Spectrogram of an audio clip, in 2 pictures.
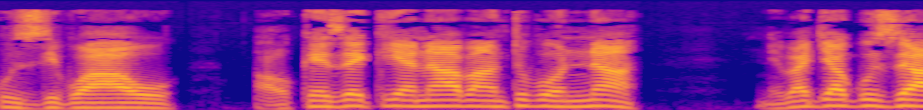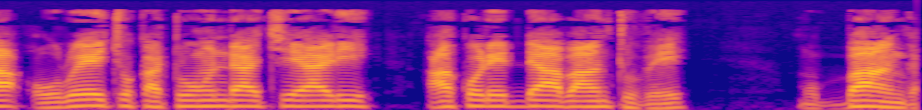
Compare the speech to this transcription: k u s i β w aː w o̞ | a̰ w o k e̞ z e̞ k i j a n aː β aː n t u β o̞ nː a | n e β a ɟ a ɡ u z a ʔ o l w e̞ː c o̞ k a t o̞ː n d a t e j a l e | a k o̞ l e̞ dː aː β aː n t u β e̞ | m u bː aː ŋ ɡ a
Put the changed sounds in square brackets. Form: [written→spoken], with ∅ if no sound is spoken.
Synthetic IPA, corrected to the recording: k u [s→z] i β w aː w o̞ | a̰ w o k e̞ z e̞ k i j a n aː β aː n t u β o̞ nː a | n e β a ɟ a ɡ u z a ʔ o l w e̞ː c o̞ k a t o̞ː n d a [t→c] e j a l [e→i] | a k o̞ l e̞ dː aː β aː n t u β e̞ | m u bː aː ŋ ɡ a

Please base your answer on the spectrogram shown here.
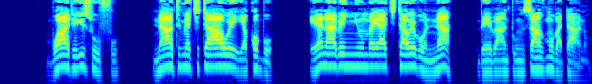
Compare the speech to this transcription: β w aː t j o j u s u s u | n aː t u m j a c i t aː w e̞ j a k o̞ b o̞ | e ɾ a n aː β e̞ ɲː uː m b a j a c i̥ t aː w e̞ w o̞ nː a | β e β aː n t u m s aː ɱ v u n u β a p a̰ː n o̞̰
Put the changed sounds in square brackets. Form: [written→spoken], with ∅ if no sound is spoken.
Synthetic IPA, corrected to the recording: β w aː t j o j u s u [s→f] u | n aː t u m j a c i t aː w e̞ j a k o̞ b o̞ | e ɾ a n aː β e̞ ɲː uː m b a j a c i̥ t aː w e̞ [w→β] o̞ nː a | β e β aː n t u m s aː ɱ v u [n→m] u β a [p→t] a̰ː n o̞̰

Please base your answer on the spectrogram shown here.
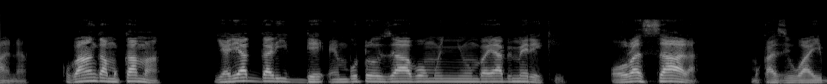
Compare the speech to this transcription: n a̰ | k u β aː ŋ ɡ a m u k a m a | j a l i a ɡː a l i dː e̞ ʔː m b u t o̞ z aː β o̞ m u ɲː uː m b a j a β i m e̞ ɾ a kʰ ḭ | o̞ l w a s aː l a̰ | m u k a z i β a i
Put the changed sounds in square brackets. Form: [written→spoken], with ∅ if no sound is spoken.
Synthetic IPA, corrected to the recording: n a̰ | k u β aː ŋ ɡ a m u k a m a | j a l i a ɡː a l i dː e̞ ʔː m b u t o̞ z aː β o̞ m u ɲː uː m b a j a β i m e̞ ɾ [a→e] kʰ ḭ | o̞ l w a s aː l a̰ | m u k a z i [β→w] a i

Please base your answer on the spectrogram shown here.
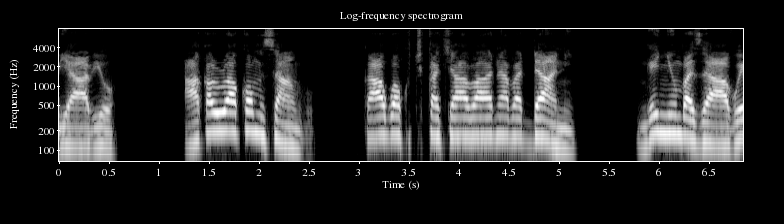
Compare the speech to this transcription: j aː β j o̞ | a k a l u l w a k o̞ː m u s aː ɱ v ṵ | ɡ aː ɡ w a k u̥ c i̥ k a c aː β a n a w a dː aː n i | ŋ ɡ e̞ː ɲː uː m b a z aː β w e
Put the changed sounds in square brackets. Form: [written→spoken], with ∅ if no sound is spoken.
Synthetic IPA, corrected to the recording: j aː β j o̞ | a k a l u l w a k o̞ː m u s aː ɱ v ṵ | [ɡ→k] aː ɡ w a k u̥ c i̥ k a c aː β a n a [w→β] a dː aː n i | ŋ ɡ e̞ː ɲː uː m b a z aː β w e

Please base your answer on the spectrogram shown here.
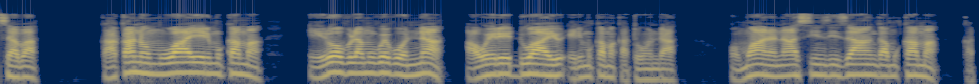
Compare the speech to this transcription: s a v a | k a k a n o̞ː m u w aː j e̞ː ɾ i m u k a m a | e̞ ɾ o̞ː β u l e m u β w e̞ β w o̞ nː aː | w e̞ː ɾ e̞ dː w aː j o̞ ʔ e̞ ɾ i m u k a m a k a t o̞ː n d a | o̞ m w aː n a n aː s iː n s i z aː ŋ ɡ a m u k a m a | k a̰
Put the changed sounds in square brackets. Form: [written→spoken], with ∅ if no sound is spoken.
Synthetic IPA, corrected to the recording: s a [v→β] a | k a k a n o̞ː m u w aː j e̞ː ɾ i m u k a m a | e̞ ɾ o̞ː β u l [e→a] m u β w e̞ β w o̞ nː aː | w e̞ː ɾ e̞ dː w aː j o̞ ʔ e̞ ɾ i m u k a m a k a t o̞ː n d a | o̞ m w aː n a n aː s iː n [s→z] i z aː ŋ ɡ a m u k a m a | k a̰

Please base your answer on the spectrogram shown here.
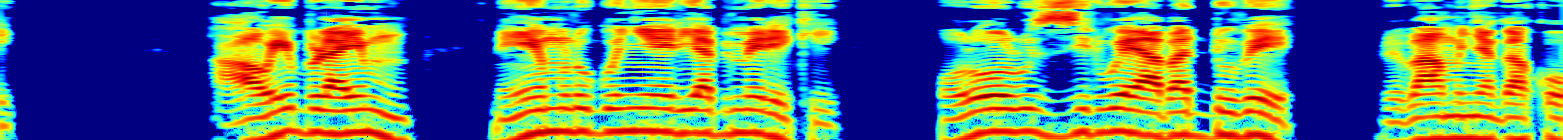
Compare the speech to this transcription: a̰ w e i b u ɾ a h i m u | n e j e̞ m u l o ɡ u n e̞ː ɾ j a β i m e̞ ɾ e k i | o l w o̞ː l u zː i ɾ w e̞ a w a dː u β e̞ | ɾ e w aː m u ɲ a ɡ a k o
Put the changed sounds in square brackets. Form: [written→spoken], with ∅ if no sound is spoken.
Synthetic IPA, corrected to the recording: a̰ w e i b u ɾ a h i m u | n e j e̞ m u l [o→u] ɡ u [n→ɲ] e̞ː ɾ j a β i m e̞ ɾ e k i | o l w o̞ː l u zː i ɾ w e̞ a [w→β] a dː u β e̞ | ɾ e [w→β] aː m u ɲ a ɡ a k o

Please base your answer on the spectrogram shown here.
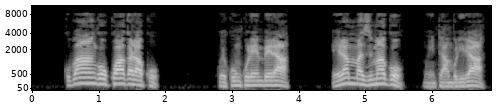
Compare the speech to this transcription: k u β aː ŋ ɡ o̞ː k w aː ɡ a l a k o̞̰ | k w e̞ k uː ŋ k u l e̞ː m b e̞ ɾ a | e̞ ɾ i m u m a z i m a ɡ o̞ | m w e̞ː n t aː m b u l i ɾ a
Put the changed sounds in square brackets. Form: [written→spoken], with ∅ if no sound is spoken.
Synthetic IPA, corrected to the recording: k u β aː ŋ ɡ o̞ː k w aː ɡ a l a k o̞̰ | k w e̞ k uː ŋ k u l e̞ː m b e̞ ɾ a | e̞ ɾ [i→a] m u m a z i m a ɡ o̞ | m w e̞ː n t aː m b u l i ɾ a

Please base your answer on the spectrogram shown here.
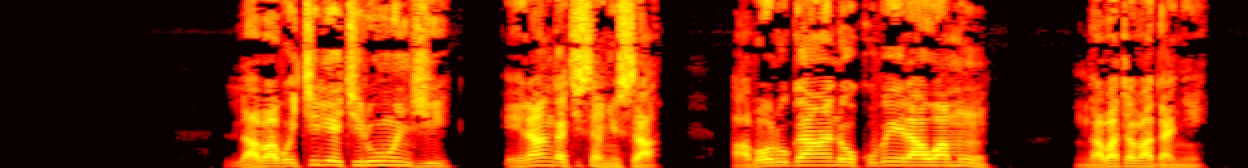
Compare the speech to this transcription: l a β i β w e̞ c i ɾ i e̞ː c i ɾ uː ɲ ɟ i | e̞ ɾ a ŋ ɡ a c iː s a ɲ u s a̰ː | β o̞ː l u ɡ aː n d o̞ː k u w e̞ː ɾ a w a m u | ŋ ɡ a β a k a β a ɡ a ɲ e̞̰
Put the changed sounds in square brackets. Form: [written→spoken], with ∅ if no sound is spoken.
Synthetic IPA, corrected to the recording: l a β [i→a] β w e̞ c i ɾ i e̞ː c i ɾ uː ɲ ɟ i | e̞ ɾ a ŋ ɡ a c [iː→i] s a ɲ u s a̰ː | β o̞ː l u ɡ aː n d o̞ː k u [w→β] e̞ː ɾ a w a m u | ŋ ɡ a β a [k→t] a β a ɡ a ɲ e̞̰

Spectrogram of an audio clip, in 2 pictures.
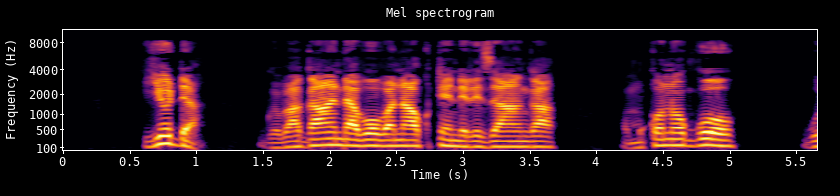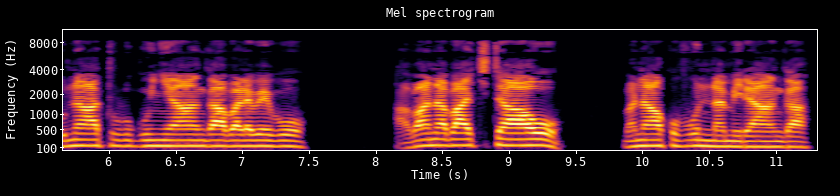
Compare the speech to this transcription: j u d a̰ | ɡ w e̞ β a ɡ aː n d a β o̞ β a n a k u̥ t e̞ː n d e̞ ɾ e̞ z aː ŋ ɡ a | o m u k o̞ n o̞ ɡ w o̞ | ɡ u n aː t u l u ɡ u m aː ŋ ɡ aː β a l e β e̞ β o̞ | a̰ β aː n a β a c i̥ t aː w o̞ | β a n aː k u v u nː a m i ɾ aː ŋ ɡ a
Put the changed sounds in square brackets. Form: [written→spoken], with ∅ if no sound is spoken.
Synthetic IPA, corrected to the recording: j u d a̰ | ɡ w e̞ β a ɡ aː n d a β o̞ β a n a k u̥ t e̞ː n d e̞ ɾ e̞ z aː ŋ ɡ a | o m u k o̞ n o̞ ɡ w o̞ | ɡ u n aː t u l u ɡ u [m→ɲ] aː ŋ ɡ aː β a l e β e̞ β o̞ | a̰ β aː n a β a c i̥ t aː w o̞ | β a n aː k u v u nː a m i ɾ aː ŋ ɡ a

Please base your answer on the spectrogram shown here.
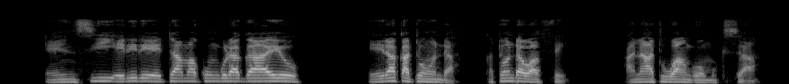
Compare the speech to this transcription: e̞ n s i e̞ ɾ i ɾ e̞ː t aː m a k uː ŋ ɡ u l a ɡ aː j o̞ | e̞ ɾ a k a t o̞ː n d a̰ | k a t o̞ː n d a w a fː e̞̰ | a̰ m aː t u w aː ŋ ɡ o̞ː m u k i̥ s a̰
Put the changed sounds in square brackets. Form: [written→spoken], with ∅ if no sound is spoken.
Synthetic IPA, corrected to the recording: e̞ n s i e̞ ɾ i ɾ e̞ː t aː m a k uː ŋ ɡ u l a ɡ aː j o̞ | e̞ ɾ a k a t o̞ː n d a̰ | k a t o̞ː n d a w a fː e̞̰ | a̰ [m→n] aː t u w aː ŋ ɡ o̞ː m u k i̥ s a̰

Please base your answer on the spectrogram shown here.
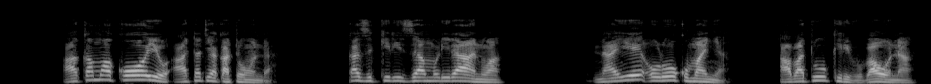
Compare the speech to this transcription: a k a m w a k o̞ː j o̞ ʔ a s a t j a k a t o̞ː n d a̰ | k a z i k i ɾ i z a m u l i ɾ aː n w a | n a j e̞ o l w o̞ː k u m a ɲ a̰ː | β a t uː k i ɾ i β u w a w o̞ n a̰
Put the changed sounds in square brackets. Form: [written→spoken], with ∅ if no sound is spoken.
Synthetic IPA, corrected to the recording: a k a m w a k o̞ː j o̞ ʔ a [s→t] a t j a k a t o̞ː n d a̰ | k a z i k i ɾ i z a m u l i ɾ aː n w a | n a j e̞ o l w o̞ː k u m a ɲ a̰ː | β a t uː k i ɾ i [β→v] u [w→β] a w o̞ n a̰

